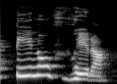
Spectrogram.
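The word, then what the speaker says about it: Ctenophora: number पर आता है टीनो फेरा सी इसम साइलेंट रहता है तो इसको बोलते हैं टीनो फोरा ऑलराइट फोर्थ नंबर पर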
